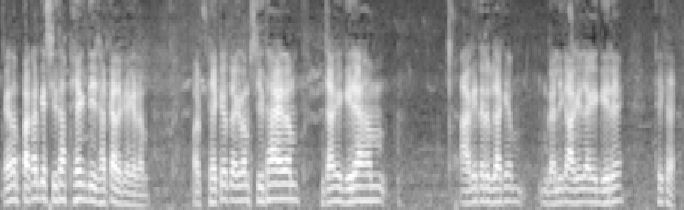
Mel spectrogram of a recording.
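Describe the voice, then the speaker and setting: A young man from Jharkhand, India, tells a childhood story to his vlog viewers in a relaxed, rambling way. His voice sits in an ordinary middle pitch, and he keeps checking in with the listener and clearing his throat as he talks. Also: normal speed, long pauses. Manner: rambling, with frequent filler checks like "theek hai" and "hai na". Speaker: vlogger.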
